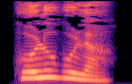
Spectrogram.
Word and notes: ಕೊಳುಗುಳ: koḷuguḷa

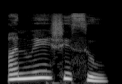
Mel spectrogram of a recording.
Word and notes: ಅನ್ವೇಷಿಸು: anvēṣisu

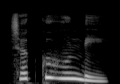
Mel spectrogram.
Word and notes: ಚಕ್ಕುಹುಂಡಿ: kannada

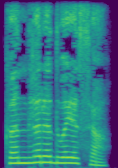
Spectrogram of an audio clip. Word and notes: ಕಂಧರದ್ವಯಸ: Kannada

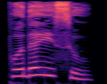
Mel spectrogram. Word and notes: ಪದಯಿಸು: Kannada

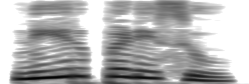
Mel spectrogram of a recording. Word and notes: ನೀರ್ಪಡಿಸು: kannada

